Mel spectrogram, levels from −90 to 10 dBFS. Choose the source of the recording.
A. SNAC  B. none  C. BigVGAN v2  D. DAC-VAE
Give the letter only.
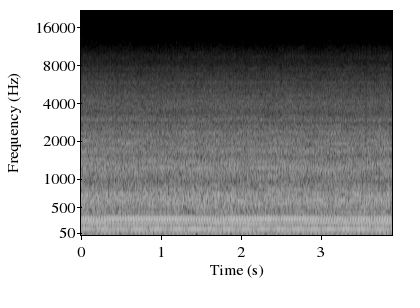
B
